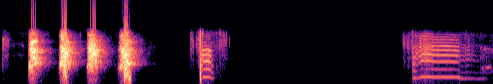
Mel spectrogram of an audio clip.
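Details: A dog barking: four strong, evenly spaced barks about half a second apart, a single clipped yelp, then silence before a long tonal whine with stacked harmonics.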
